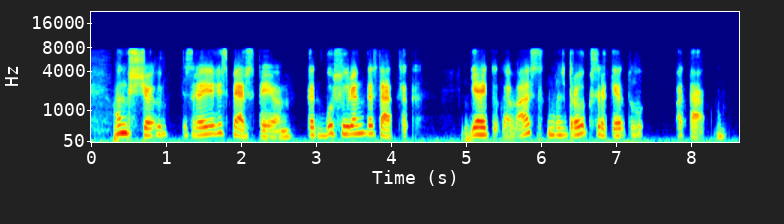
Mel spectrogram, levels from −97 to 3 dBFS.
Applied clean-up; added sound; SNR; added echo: neural diffusion model UNIVERSE++.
